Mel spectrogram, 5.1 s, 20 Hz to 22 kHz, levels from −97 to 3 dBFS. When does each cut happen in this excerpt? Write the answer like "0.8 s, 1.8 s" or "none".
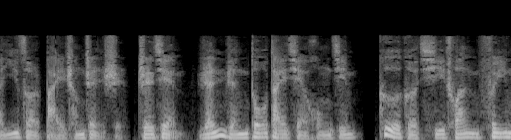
1.3 s, 1.9 s, 3.7 s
